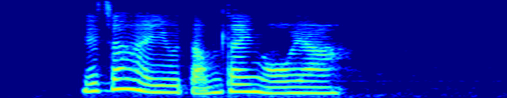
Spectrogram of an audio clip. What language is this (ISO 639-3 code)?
yue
